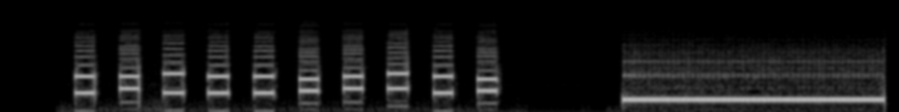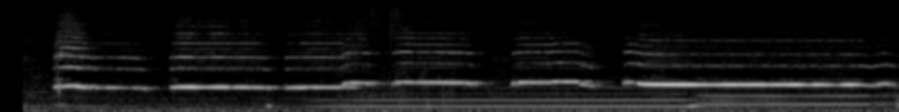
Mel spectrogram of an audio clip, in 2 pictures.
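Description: Telephone keypad dialing beeps, about ten quick two-tone presses, dubbed as a sound effect over a paw being pressed like buttons. A steady phone tone follows for about two seconds, then a flute-like melody plays to the end.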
